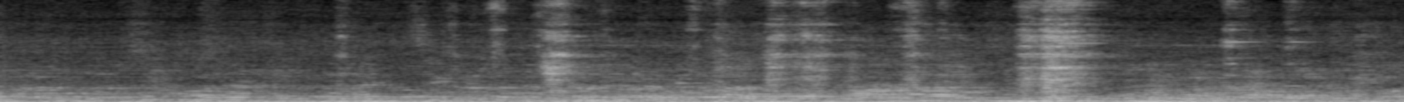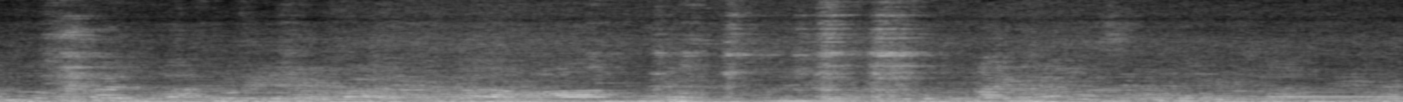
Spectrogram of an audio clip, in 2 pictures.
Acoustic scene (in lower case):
restaurant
